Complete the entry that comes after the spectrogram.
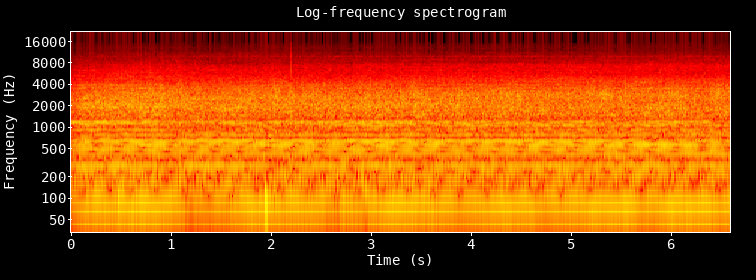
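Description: Small motorboat's engine running steadily under way, a loud, even low drone with wind and water noise over it. A single short click about two seconds in.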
